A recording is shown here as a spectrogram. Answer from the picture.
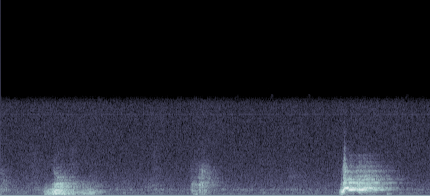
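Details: Masha, a female beagle puppy playing with her food indoors, lets out three short, sharp barks: a loud one, a faint quick one about a second and a half later, then a strong final bark.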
